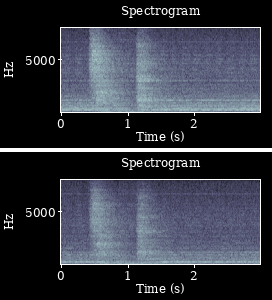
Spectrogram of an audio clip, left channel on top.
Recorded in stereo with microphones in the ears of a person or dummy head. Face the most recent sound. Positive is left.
turn(degrees=40)  # may be behind; listen again after turning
